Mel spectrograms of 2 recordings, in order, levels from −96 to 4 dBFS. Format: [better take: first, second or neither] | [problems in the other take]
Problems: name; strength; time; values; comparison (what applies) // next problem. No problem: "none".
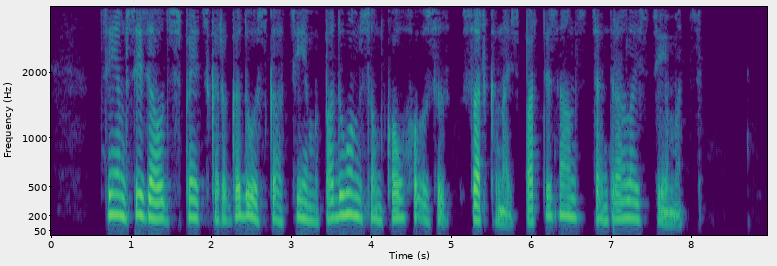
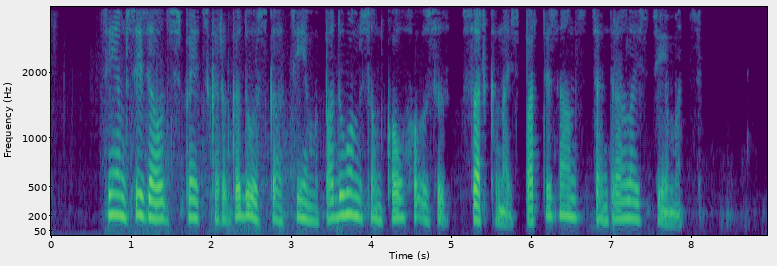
first | noise reduction (neural separator model SepFormer DNS4)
